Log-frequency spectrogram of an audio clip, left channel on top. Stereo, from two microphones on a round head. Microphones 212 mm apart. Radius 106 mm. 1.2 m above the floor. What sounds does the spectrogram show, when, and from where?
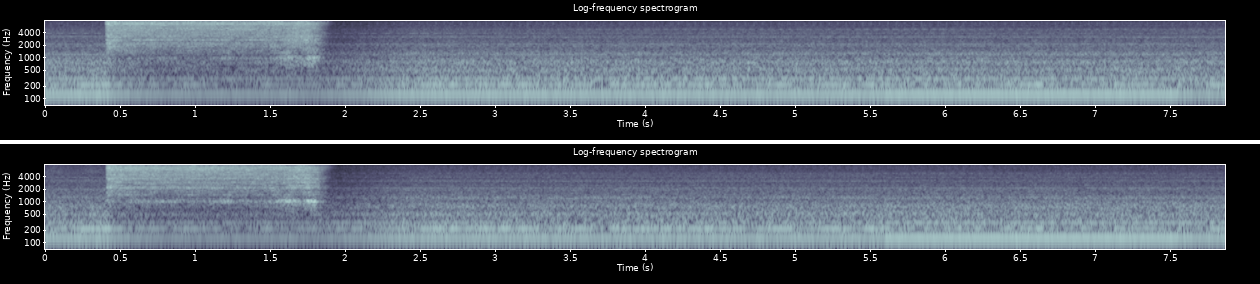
0.4 s a hiss: 70° left (ahead or behind), 2.5 m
